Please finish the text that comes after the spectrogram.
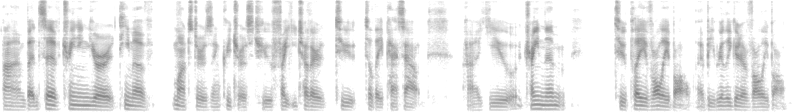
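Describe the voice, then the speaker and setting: Very deep-voiced man rambling softly. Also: dry recording, clean studio sound. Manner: rambling, many ums and uhs; relaxed, quiet and unhurried. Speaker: ASMR streamer. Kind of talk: soft-spoken ASMR rambling about games.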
